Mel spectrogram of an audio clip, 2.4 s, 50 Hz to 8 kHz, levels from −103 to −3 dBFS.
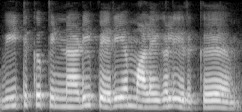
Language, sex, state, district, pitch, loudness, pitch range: Tamil, female, Tamil Nadu, Nilgiris, 200 Hz, -17 LUFS, 185-225 Hz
